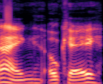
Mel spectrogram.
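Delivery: ordinary delivery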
